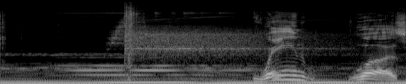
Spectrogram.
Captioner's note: camera shuttle click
